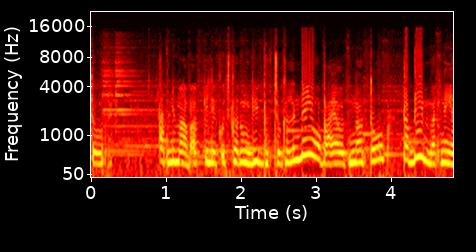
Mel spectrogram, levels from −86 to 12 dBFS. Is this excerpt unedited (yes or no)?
yes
